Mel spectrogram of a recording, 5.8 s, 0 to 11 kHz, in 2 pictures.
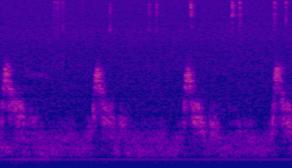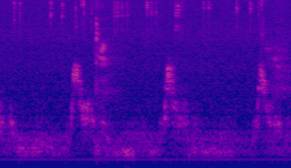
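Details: Pulsed wave Doppler signal from a Philips CX50 portable ultrasound with a linear transducer, no ECG attached: rhythmic whooshing pulses, about 65 a minute, following blood flow over a steady low hum.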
